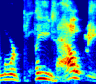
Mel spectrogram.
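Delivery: play-acted slow bawling, sobbing throughout. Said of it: "I'm crying and I'm bawling".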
